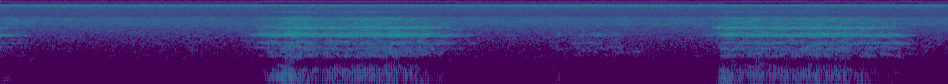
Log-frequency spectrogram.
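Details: Sister snoring: two long, rough, rattling snores about four seconds apart over quiet room noise; snoring.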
